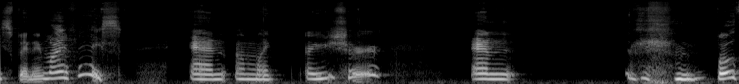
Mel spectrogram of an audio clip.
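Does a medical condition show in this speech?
Yes: cerebral palsy; wheelchair user.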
